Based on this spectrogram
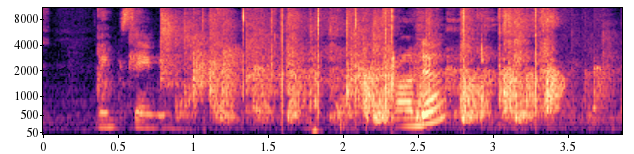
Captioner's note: audience applauding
